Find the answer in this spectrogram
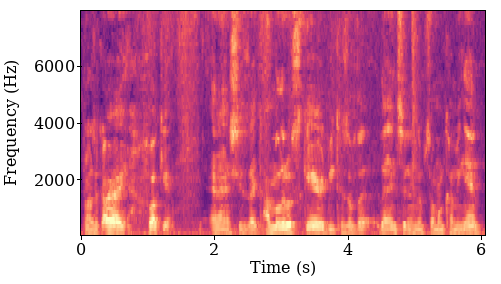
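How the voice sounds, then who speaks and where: A young man telling a story in a casual vlog, animated and profane, full of fillers. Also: mid-range voice, fast talker, slight background noise, rough recording. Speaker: vlogger.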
